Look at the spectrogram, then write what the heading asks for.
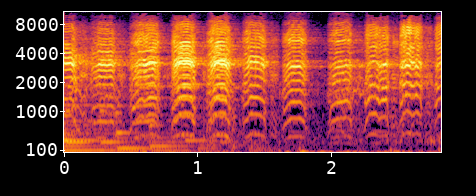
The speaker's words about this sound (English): Troublemakers, clowns, these rowdy crowds of parrots in San Francisco are splashed with maraschino red and pickle green, as bright and cheery as the iconic painted ladies' houses lining Alamo Square. The birds are cherry-headed conures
